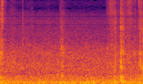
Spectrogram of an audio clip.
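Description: Cardboard box and a paper-wrapped gasket being handled: a sharp click at the start, then a few light rustles, over a steady low rumble.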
